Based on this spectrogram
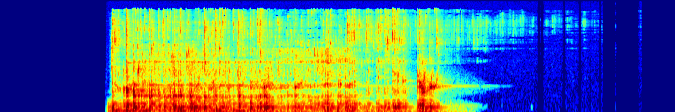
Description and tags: Pouring liquid into the liquid.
